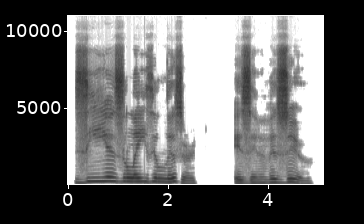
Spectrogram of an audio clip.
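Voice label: Tongue Twister z, pronunciation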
